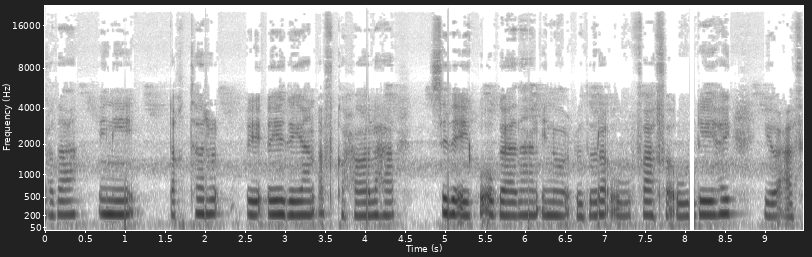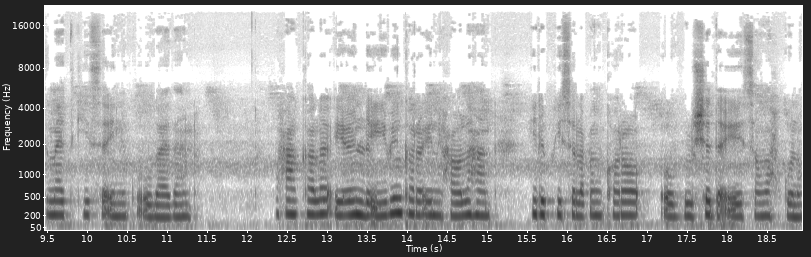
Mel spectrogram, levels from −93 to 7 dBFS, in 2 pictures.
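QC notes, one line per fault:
0.99, 2.00, 3.01, 4.01, 5.03, 6.03, 7.04 and 8.05–8.11 s, gap between stream segments: Hard-edged silent holes recur once per second. Each 1-second segment starts late. The holes last 7 to 16 ms, and the last one lasts 64 ms.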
